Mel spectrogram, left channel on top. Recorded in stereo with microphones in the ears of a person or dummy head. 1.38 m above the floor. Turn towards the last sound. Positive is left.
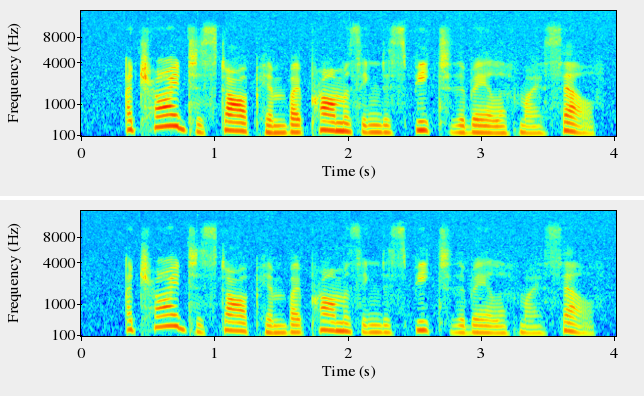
turn(degrees=15)  # may be behind; listen again after turning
